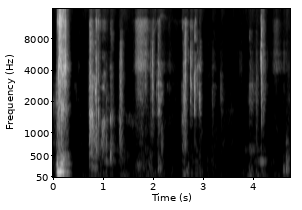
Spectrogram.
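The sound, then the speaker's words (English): Someone chews a white, yellow-spotted popcorn-flavoured jelly bean, making many irregular crunchy, sticky bites and mouth clicks in short bursts separated by pauses, with no talking. “So this is a white jelly bean with like yellow spots. It looks like one of those popcorn jelly beans.”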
